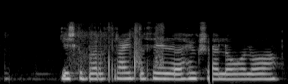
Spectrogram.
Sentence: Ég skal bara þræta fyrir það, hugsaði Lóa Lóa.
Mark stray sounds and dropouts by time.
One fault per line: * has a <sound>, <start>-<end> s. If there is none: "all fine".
* has a dropout, 2.1-2.1 s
